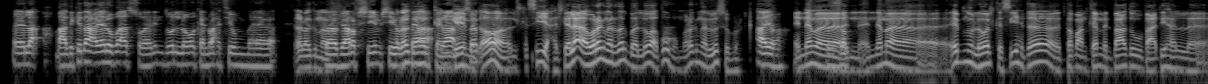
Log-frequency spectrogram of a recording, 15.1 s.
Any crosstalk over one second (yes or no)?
yes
